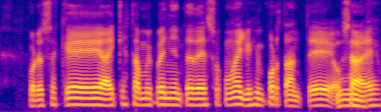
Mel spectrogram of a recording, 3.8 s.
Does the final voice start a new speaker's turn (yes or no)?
no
